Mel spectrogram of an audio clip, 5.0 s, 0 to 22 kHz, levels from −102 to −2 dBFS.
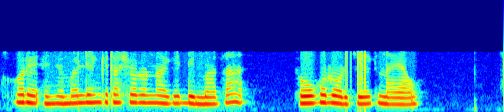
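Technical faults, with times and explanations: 3.47–3.66 s, bit errors on a digital phone line: just after "keidim ataa ewokoto", sharp ticks crackle over the speech. Roughly 0.3 percent of bits on the G.711 A-law line flip, and each hit on a high-order bit, or on the sign of a loud sample, throws one sample far off.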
